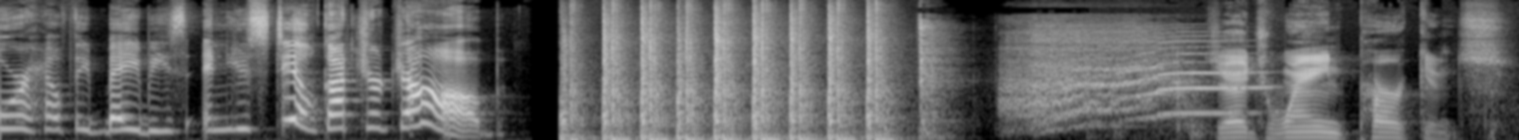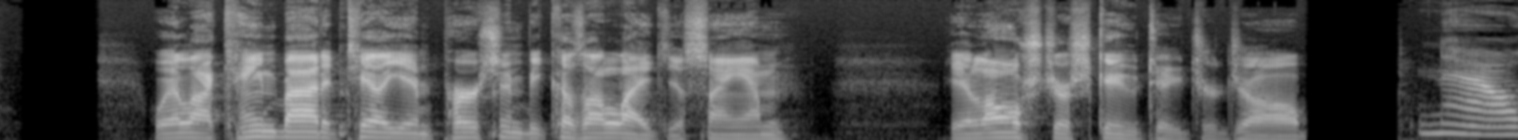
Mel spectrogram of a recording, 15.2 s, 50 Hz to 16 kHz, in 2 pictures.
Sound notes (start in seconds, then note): 2.8 knock at door; 5.0 door opening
